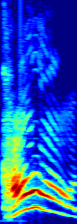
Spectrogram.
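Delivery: loud high bird screech; hawk screech. Shown as a demonstration. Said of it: "That's what it is".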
